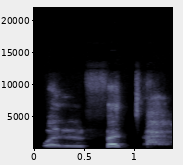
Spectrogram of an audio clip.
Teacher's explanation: Dia bunyi ha, ada angin. Sifat huruf ha tu angin. Maka wal fath kita keluarkan angin tu.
